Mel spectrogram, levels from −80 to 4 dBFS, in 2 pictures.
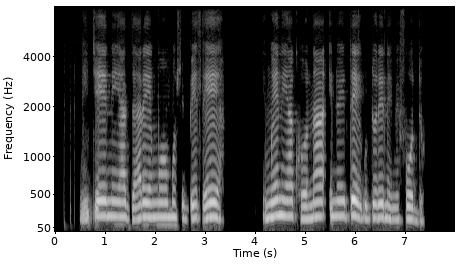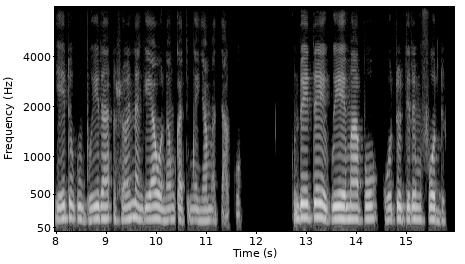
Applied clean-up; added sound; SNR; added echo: none; none; none; none.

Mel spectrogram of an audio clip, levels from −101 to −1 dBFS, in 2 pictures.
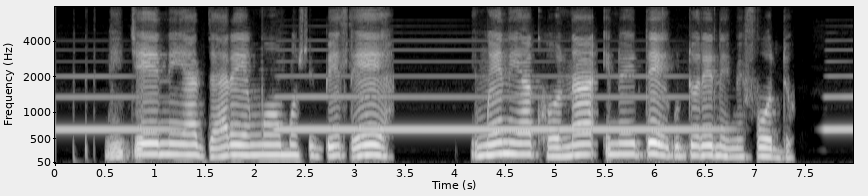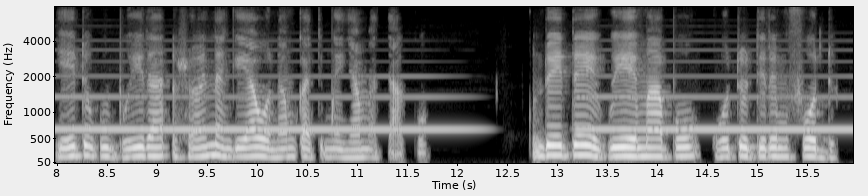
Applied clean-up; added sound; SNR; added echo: none; Wind instrument, woodwind instrument; 10 dB; none.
